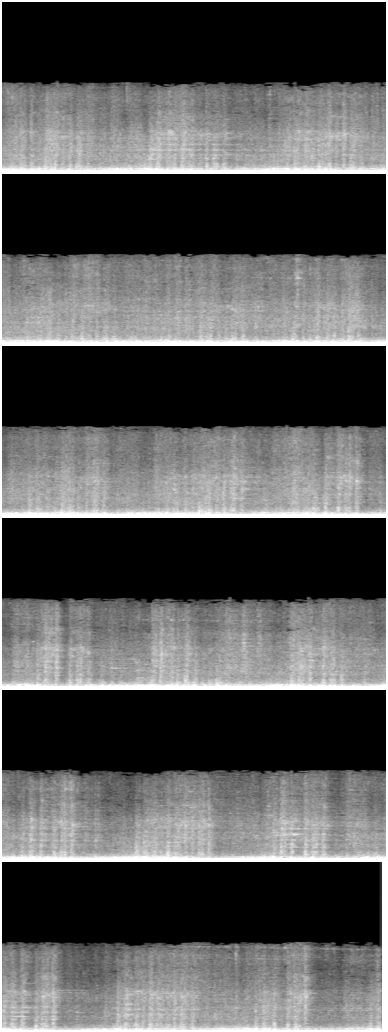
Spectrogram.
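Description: Empty intermodal freight cars ('bare tables') rolling past, their steel wheels clattering over the rail in a steady clickety-clack over a continuous rumble.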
